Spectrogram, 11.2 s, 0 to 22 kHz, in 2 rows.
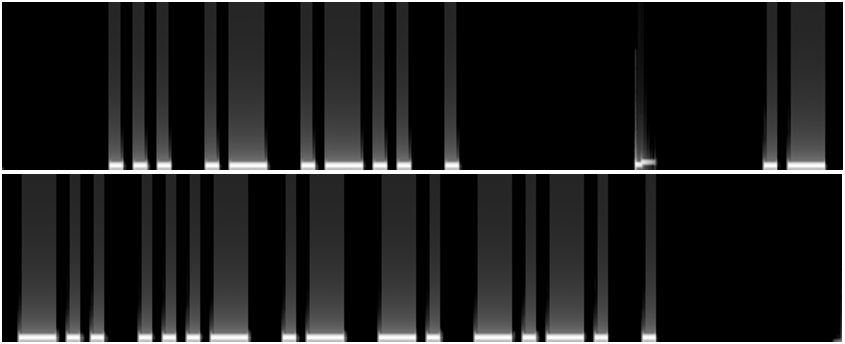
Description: Morse code, heard as a keyed tone, about 16 wpm, 700 Hz. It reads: SALE ADVANCE
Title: Sentences from Top 1400 Words - New Word Drill Alt - 15wpm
